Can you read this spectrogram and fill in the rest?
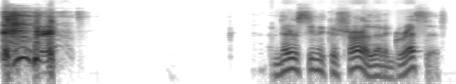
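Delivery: a high, loud startled cry opening the line. Acted. Alarmed speaker after seeing the aggressive creature, high startled burst. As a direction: jolt up on I've then settle.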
